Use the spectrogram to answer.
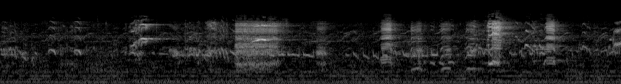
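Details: At an Australian backyard feeding station, rainbow lorikeets let out short harsh squawk bursts roughly every second or two among softer chirps, over a faint low hum.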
